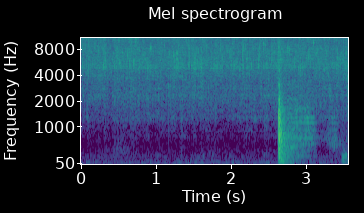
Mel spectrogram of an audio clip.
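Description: Steak frying in olive oil in a pan, a quiet steady hiss broken by one sharp knock or clatter near the end, no voices.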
